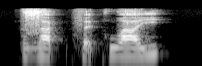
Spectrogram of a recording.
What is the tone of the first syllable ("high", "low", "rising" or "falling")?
low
